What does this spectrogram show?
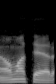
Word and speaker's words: Almatero: Beto aí, que é da vinícola Almatero. Pronunciei bonitinho? Isso aí, não, é Almatero, é.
